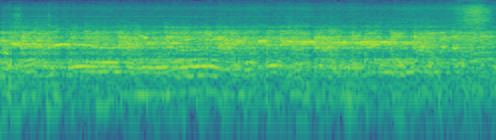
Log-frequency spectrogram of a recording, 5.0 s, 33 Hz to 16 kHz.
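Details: 1940 Emerson DB 301 five-tube AA5 radio under repair, playing: clear, steady music with no crackle, fading or hum; the earlier problem was traced to the set being very picky about its antenna hookup.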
